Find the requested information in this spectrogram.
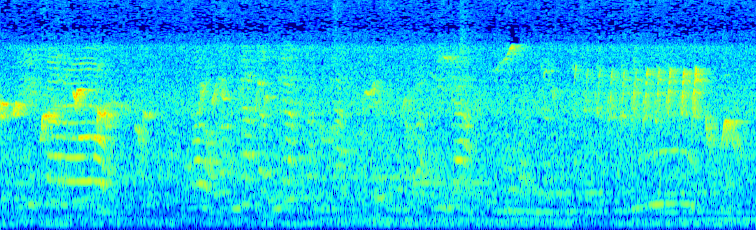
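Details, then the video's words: A young yellow-vented bulbul answers a lure bird with bright, bubbly chattering phrases and quick rising notes, delivered in bursts over a low background hum. "Pancingan trucukan muda jadi ikut nyaut rople"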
